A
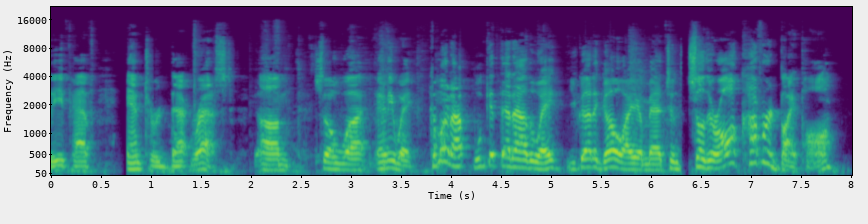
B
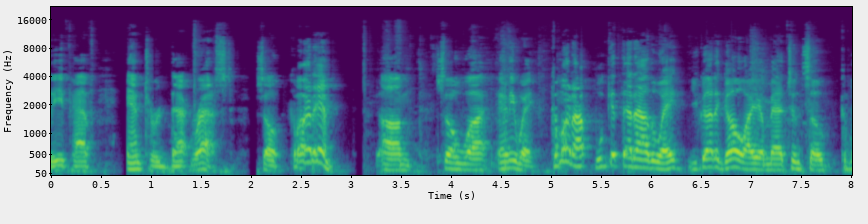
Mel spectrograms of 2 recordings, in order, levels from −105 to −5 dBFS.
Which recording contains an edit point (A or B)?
A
